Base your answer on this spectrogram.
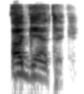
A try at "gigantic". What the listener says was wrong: There's a G at the beginning of it. It's gigantic.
